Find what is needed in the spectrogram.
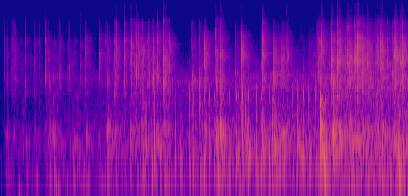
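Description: Typing on a computer keyboard: a quick, uneven run of key clicks that gets busier after the first couple of seconds.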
